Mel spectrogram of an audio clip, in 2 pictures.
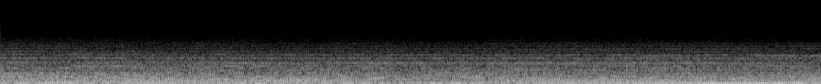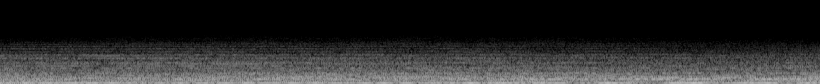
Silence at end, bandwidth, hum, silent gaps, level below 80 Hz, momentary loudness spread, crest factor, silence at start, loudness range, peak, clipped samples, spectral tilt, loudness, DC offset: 0 s; 3.6 kHz; 60 Hz at -40 dBFS; none; -26 dBFS; 3 LU; 14 dB; 0 s; 2 LU; -10 dBFS; under 0.1%; -11 dB/octave; -26 LUFS; under 0.1%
